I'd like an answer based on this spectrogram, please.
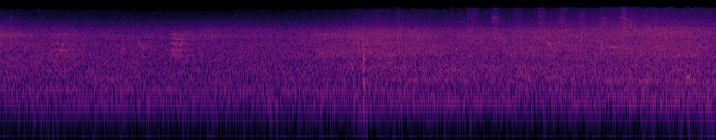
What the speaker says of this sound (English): Of course, it's a really windy day.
